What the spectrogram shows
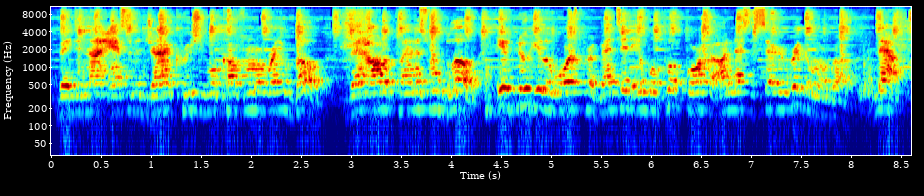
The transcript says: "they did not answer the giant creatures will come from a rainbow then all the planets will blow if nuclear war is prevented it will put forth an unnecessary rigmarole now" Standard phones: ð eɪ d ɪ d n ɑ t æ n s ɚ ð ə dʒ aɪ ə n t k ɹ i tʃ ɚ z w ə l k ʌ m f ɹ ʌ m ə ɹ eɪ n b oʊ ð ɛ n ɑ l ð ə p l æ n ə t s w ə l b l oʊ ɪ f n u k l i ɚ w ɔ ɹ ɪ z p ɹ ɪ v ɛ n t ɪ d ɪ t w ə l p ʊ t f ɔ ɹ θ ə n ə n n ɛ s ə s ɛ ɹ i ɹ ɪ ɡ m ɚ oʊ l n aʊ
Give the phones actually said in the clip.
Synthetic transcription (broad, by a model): ð eɪ d ɪ d n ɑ t æ n s ɚ ð ə dʒ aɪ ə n k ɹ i ʃ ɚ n w ə l k ʌ m f ɹ ʌ m ə ɹ eɪ n b oʊ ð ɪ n ɑ l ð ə p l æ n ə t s w ə l b l oʊ ɪ f n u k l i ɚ w ɔ ɹ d p ɹ ɪ v ɛ n t ɪ d ɪ t w ə l p ʊ t f ɔ ɹ θ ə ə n n ɛ s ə s ɛ ɹ i ɹ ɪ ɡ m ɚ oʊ n aʊ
